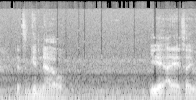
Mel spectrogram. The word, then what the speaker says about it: Gnog: One of the G's is silent, so it's Gnog. Yeah, I didn't tell you which G was silent. Actually, you said it was Gnog. No, it's Gnog.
